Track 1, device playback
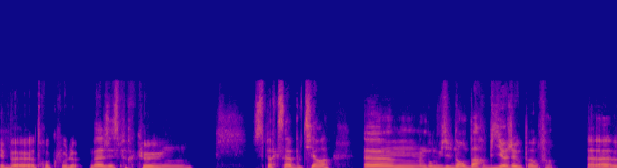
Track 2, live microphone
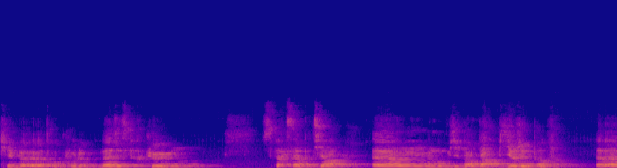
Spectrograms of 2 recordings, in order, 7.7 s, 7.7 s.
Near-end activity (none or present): none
